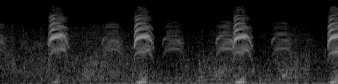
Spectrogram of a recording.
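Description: bonaparte's gull calls

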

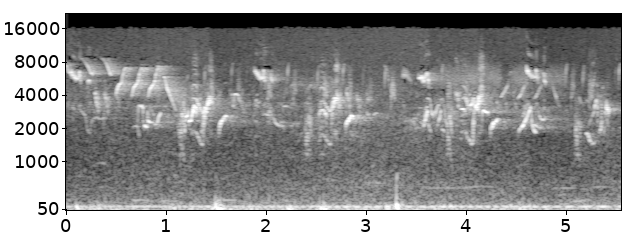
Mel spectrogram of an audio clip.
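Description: robin song

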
